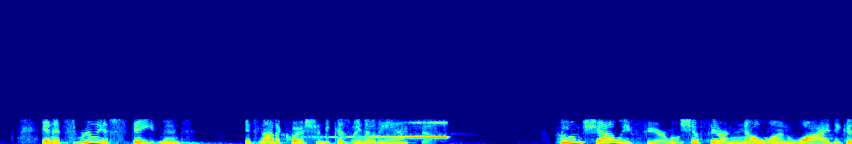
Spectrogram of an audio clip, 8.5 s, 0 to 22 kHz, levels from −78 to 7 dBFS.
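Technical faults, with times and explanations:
Throughout: G.729 codec. The speech is rebuilt from a vocal tract filter, a pitch predictor and a handful of pulses per 10 ms frame, which fits an 8 kbit/s G.729A stream. The damage is plainly audible as a rough, slightly synthetic texture. On a spectrogram, energy stops sharply at 4 kHz with nothing above it, and the harmonics below look smeared and grainy rather than clean, steady lines.
6.72–6.81 s: VoIP packet loss concealed by the speech codec. Just after "shall we fear", about 60 ms of audio went missing, which fits three lost packets. The decoder filled the gap by repeating its last pitch and filter while lowering the gain frame by frame, so the sound turns into a short buzzy tone or coloured noise that fades. Because each frame builds on the previous one, the speech resumes weak or distorted at "shall fear". The waveform shows a repetitive, shrinking envelope there, and the spectrogram shows flat, stretched energy.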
